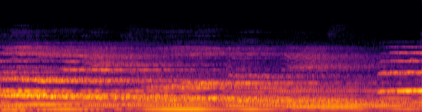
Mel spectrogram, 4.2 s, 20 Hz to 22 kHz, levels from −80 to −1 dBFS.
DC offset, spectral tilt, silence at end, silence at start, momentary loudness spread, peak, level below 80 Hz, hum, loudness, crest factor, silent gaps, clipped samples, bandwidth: 0.1%; -8 dB/octave; 0 s; 0 s; 7 LU; -4 dBFS; -44 dBFS; none; -20 LUFS; 14 dB; none; under 0.1%; 7.4 kHz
